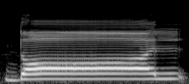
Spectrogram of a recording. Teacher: ضاد کے ساتھ الف مد ہے اس لیے اس کی آواز کو 2 حرکے کے برابر لمبا کرتے ہیں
